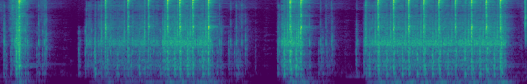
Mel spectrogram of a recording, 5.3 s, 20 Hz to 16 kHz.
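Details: Dewalt DCH273 SDS drill, gearbox short of grease, not changing modes or drilling: bursts of rapid rattling chatter with thin uneven hammer attempt, jamming in hammer-drill mode; crank suspected, fix is cleaning and regreasing.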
